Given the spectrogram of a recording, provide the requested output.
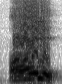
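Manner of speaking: long drawn-out Chungcheong "어이"; Chungcheong dialect. Shown as a demonstration. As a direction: stretch out the Chungcheong hail. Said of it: "충청도 말은 우리가 잘 아는 대로".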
